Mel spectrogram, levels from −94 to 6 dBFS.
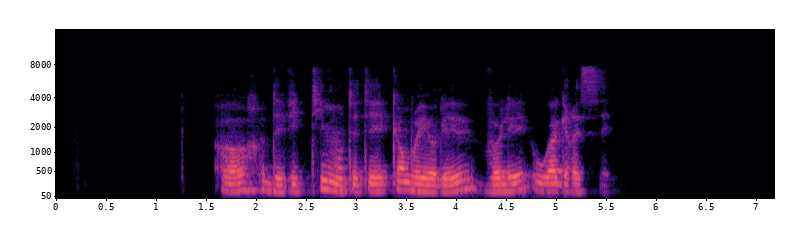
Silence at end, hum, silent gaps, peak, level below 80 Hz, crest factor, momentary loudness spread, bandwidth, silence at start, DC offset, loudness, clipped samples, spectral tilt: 1.65 s; none; none; -16 dBFS; -76 dBFS; 18 dB; 6 LU; 8 kHz; 1.6 s; under 0.1%; -32 LUFS; under 0.1%; -8 dB/octave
